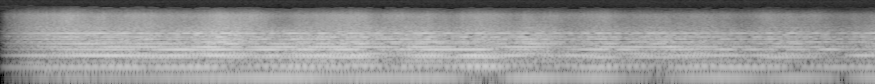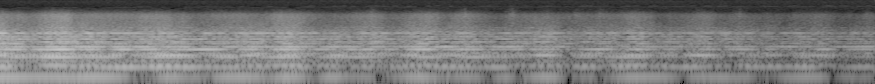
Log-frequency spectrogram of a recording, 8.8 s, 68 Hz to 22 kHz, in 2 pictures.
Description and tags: An acoustic guitar chord recorded through a set of guitar plugins for extra FUN!
This one is Asus2!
